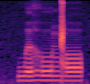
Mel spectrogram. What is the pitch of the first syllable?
rising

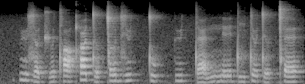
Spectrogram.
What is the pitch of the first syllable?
high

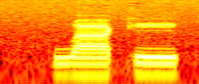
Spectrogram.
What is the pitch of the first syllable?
high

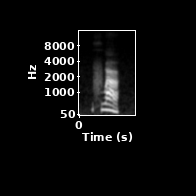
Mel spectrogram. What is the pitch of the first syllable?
falling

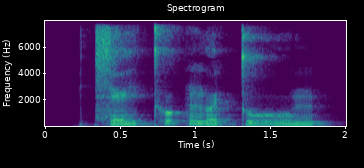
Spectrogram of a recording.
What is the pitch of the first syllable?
rising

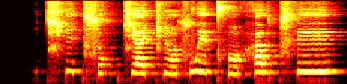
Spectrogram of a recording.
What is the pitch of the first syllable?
high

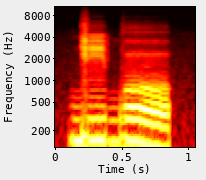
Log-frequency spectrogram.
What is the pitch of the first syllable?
high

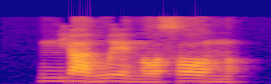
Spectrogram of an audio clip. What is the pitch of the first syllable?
falling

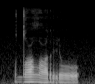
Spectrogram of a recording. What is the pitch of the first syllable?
high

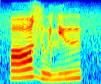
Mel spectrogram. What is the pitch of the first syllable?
rising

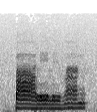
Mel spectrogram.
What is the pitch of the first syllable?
low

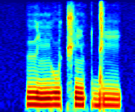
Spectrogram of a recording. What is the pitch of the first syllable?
low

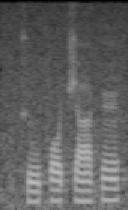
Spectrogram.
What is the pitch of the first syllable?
low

